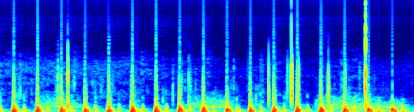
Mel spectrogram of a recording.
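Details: Heartbeat recorded during exercise recovery with breathplay, after an energy drink: fast, steady, strong thumps with a low hum between beats, quickened heart rate.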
